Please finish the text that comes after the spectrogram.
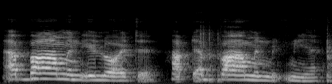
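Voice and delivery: beggar's loud appeal; loud begging call. A narrator's reading. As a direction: call out loudly to passers-by, pleading. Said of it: "rief laut".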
